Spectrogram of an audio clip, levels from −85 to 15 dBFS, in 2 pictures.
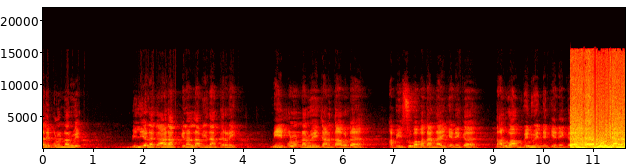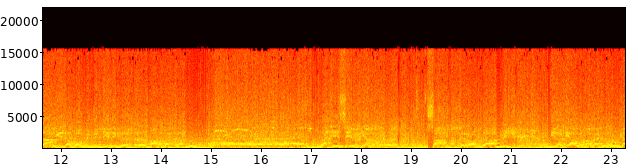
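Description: Audio runs clean until 10.54 s, then turns harsh and very loud through to the end at 23.29 s. The waveform goes almost square, sitting at an almost fixed, high level whatever the original level. Background noise rises to match the main sound. This is a float read as integer fault. The likely cause is 32-bit float samples being read as 32-bit integers. The sign and exponent bits then dominate each value.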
